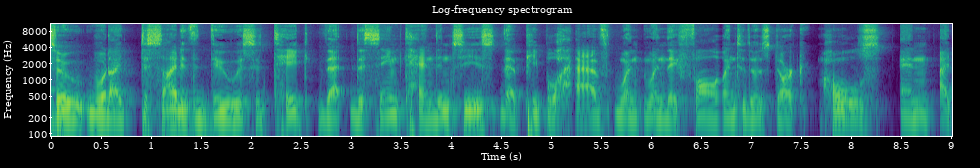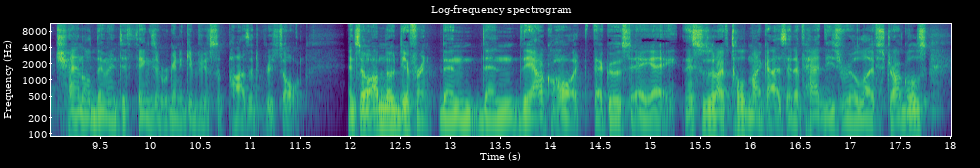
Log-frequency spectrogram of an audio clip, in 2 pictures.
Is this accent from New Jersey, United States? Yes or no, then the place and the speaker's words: yes; Rumson, New Jersey, United States; I grew up in Monmouth County, New Jersey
